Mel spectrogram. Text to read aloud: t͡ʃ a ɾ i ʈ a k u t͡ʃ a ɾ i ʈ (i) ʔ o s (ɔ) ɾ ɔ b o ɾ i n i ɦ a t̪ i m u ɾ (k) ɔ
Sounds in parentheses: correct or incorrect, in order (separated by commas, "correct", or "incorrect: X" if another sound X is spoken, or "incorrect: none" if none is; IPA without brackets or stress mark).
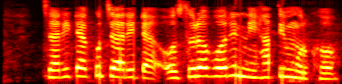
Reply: incorrect: a, incorrect: u, incorrect: kʰ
